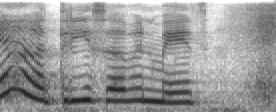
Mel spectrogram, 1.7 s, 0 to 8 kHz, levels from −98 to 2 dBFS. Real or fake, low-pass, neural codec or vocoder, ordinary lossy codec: real; 7.2 kHz; none; none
